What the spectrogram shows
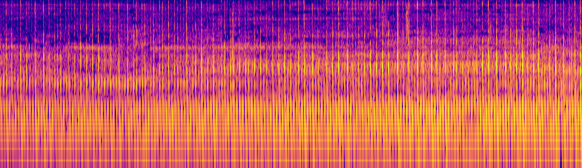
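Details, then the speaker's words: McCulloch chainsaw cutting a tree: the small two-stroke buzzes fast and uneven, its pitch wandering and sputtering instead of holding steady; it runs rough and also has a clutch issue. "Listen to that saw run. It's got a clutch issue, too."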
